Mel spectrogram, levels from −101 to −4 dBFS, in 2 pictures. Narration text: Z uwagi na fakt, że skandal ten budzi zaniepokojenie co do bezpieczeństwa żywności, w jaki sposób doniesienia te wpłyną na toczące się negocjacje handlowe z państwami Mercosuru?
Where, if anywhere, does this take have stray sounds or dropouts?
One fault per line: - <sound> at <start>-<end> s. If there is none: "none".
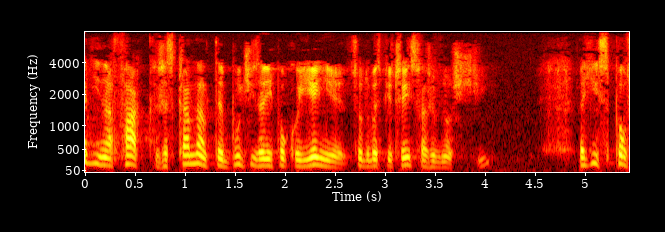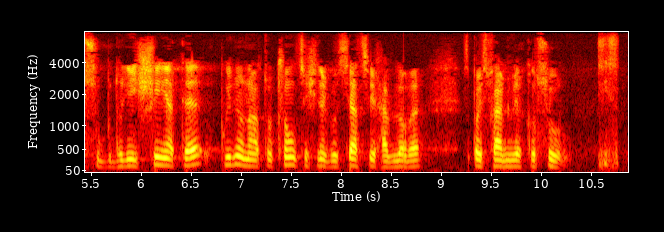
- laugh at 10.6-10.8 s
